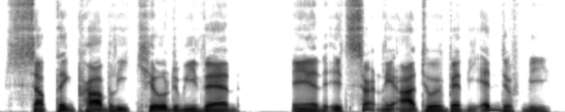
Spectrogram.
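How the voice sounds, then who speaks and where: A man voicing a huge winged male creature with a squeaky, high voice, talking in a formal, wordy, mournful way. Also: moderate pace, dry recording, studio quality, natural voice. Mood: bewildered.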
